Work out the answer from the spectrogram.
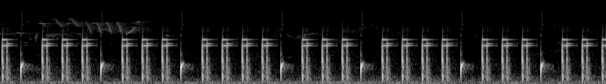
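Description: Rapid, evenly spaced clicking taps, about five a second, each with a short bright ring, as miniature clay bricks are set down one after another around a toy pond's rim in sped-up footage.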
